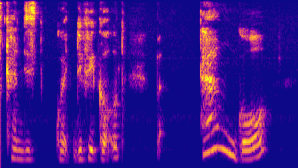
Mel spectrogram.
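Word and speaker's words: 端午: different name is otangono tango no seku this kind is quite difficult but tango the pronunciation is just the same as the argentine argentine dance at urgent music tango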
